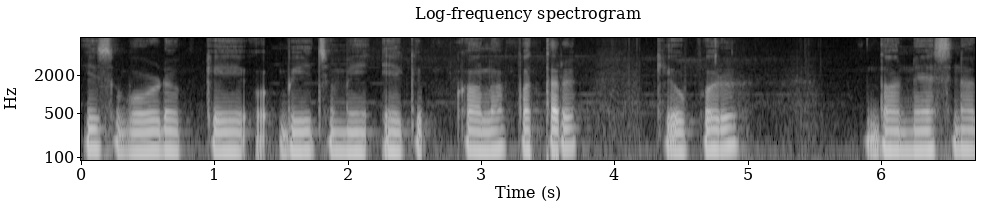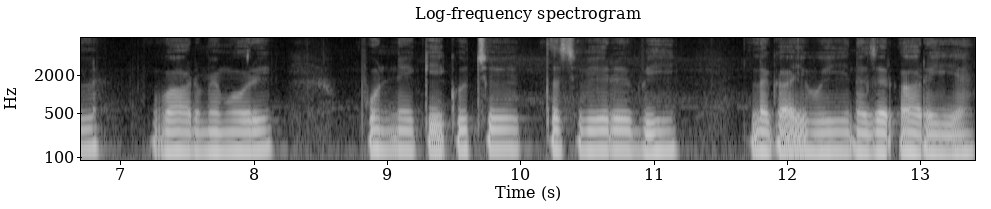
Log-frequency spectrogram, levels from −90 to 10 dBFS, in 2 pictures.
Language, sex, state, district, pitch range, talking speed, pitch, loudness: Hindi, male, Bihar, Vaishali, 125-135 Hz, 115 wpm, 130 Hz, -21 LUFS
